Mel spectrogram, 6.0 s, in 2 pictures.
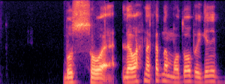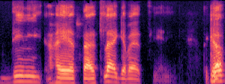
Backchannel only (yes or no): no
